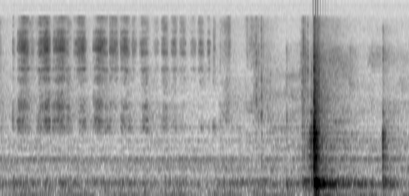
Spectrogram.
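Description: A black graphite pencil scratches and shades the head area of a figure on flat white drawing paper. Soft, quiet, rhythmic scratchy strokes fill the first second and a half, then fade to near silence. Two sharper strokes follow: a louder, brighter scrape just after three seconds and a smaller one near the end.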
